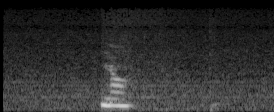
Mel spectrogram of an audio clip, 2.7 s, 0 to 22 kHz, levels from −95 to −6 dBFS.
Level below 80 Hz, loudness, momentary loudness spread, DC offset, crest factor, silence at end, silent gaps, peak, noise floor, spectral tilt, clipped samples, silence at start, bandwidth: -74 dBFS; -31 LUFS; 28 LU; under 0.1%; 18 dB; 1.4 s; none; -18 dBFS; -58 dBFS; -6 dB/octave; under 0.1%; 1 s; 15.5 kHz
